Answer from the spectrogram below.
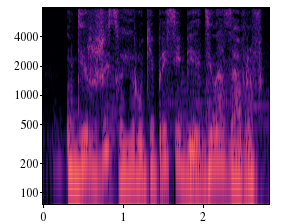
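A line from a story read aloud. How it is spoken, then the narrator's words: Indignant hiss. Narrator (Russian): возмущенно прошипела она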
